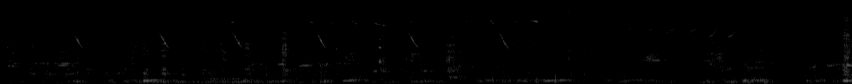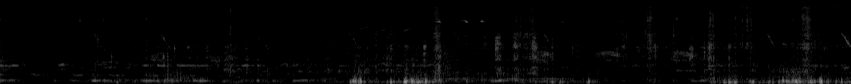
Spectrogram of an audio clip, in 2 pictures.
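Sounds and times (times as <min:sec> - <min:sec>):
footsteps on dry leaves: 0:13.5 - 0:17.0.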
